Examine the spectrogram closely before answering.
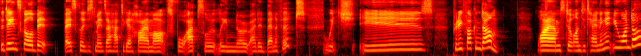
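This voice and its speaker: A woman with an Australian accent, lively intonation and a fairly quick pace, in a very clean recording with a silent background. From Australia, Tamworth, New South Wales. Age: 20s. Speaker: podcast host, university student. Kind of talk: casual monologue.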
